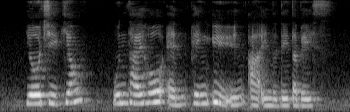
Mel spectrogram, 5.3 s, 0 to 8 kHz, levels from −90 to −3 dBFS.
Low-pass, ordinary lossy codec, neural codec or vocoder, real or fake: none; none; none; real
